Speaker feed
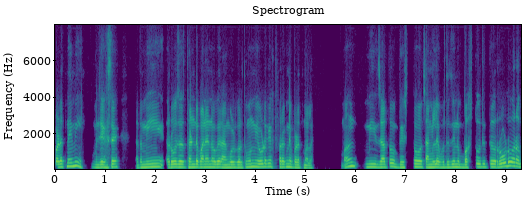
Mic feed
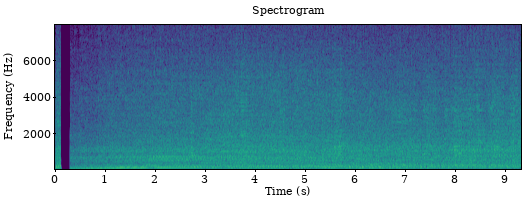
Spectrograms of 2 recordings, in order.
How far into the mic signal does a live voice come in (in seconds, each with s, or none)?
none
